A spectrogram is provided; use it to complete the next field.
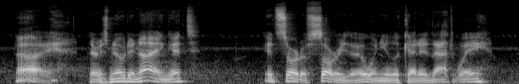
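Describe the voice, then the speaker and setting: Putting on a gruff character voice, a man talks at a moderate pace and medium pitch with lively intonation. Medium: game stream. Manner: curt, gruff.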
